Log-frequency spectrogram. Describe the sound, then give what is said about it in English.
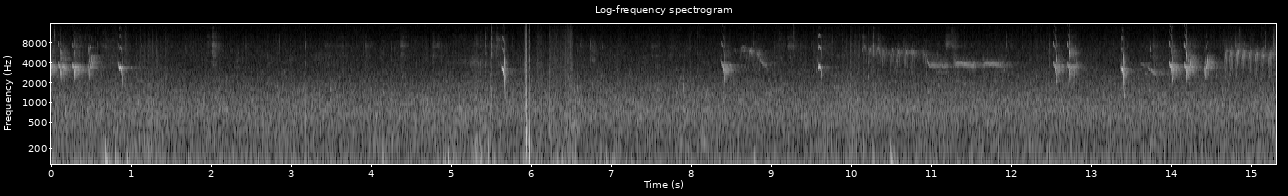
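A bird calls repeatedly with short, sharp chirps and a few longer whistled notes over a steady outdoor hiss, with occasional soft clicks or footsteps. “Recording that bird still.”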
